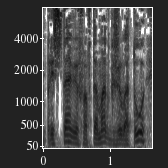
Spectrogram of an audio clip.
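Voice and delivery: plain reading voice

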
